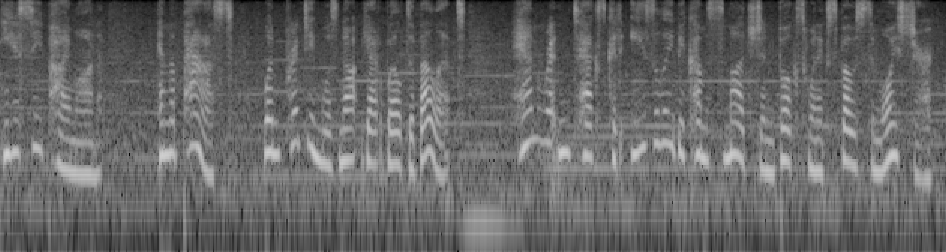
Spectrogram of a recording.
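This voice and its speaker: A woman playing a courteous, learned young noblewoman in a video game, speaking in a formal, measured way. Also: fairly high pitch, animated, slight background noise, natural voice, low-quality recording. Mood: composed, explanatory. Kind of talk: scripted video game dialogue.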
